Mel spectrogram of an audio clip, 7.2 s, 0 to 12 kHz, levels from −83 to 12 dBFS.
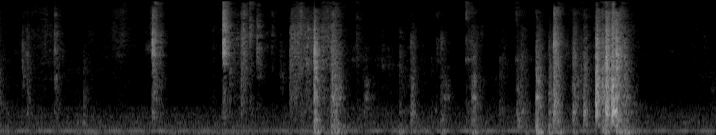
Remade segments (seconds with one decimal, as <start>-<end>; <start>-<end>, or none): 1.6-2.9; 3.4-6.5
